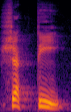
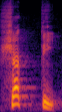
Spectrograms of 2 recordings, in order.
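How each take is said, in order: First: The final vowel is long. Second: The final vowel is short. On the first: The speaker calls it wrong. "हम कहते हैं शक्ति" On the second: The speaker calls it right. "शुद्ध उच्चारण है शक्ति। छोटा ई, जिसे कहते हैं हम ह्रस्व ई"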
